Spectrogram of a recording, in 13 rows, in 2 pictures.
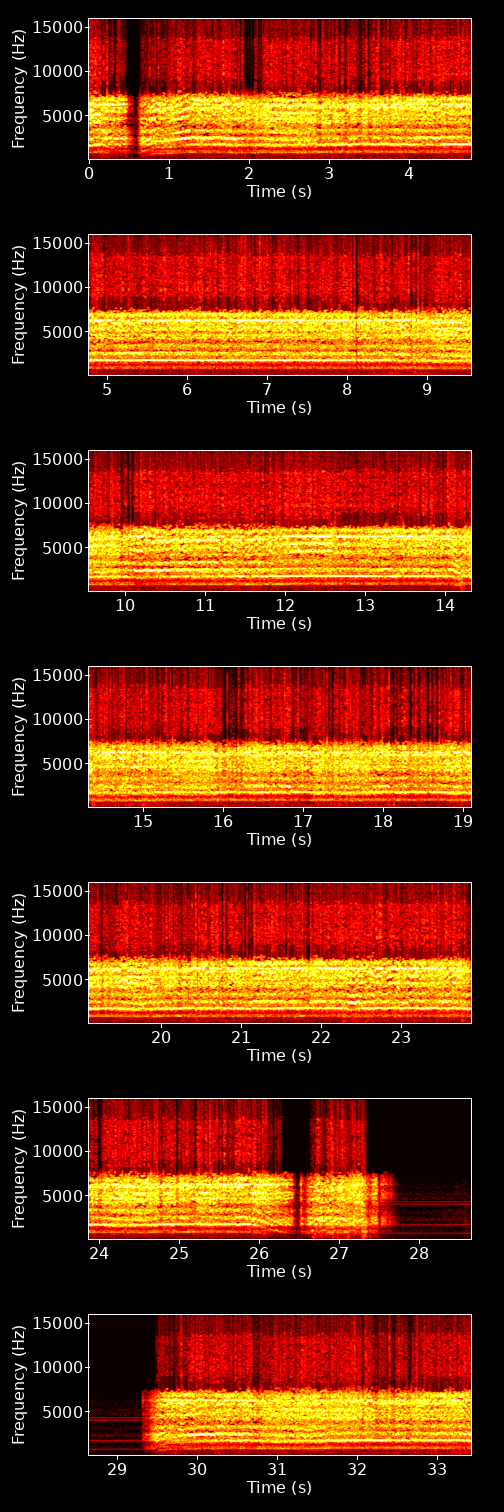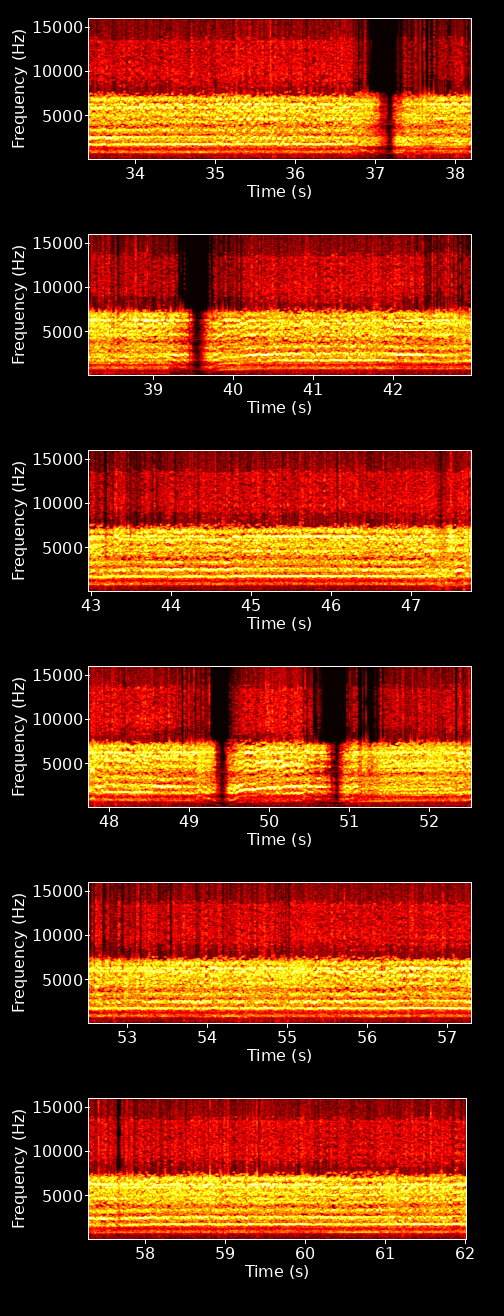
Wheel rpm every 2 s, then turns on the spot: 170, 220, 230, 230, 230, 210, 230, 220, 230, 220, 230, 230, 200, 70, 30, 220, 230, 210, 150, 160, 200, 220, 220, 220, 170, 140, 220, 230, 220, 230, 220.
48-50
